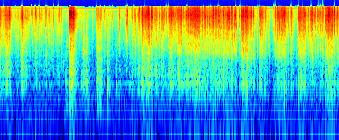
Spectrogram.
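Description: Clear plastic bag crinkling as hands handle and pull at it, with one sharp crackle about a second and a half in and denser crackling in the second half.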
